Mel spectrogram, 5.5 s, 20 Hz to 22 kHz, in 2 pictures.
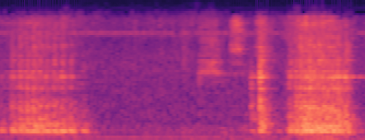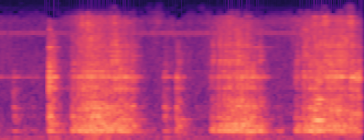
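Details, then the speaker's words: Ford 9 inch rear end with a new spool and ring and pinion, during backlash/preload setup: hand-turning the ring gear gives repeated half-second rasping scrapes. Backlash is close, yet something is hitting; scraping contact noise, location unknown. "Something's not right. I don't know what we're hitting, where we're hitting. Even though the backlash is close, it sounds like something's hitting something."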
